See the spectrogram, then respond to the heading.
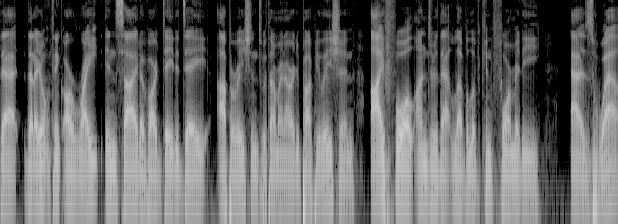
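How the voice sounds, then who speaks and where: A man with an American accent and fairly low pitch talks at a moderate pace. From New York City (Brooklyn). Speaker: high school English teacher. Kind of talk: casual interview. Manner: halting, many fillers.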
